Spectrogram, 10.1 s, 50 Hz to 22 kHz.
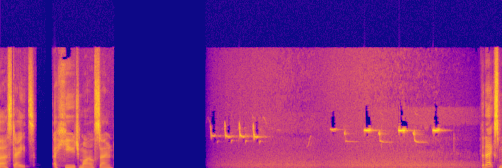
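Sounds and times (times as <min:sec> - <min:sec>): birds chirping: 0:04.2 - 0:09.0
outdoor background rush: 0:04.3 - 0:09.6.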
